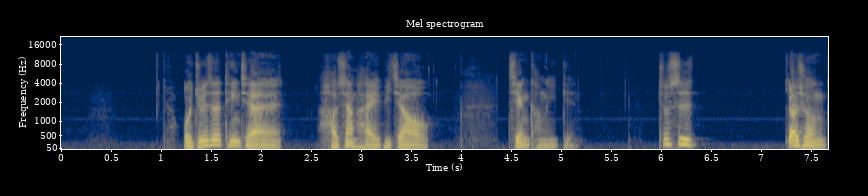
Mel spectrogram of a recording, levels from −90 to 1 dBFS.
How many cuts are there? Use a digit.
0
